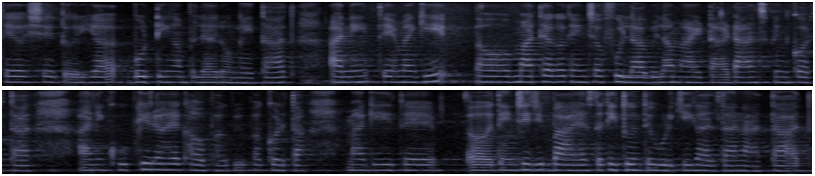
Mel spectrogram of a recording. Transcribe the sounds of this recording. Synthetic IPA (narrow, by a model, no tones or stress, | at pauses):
t̪eəɕed̪əɾjaboʈiŋɡapljaɾoŋɡajt̪at̪a̰nit̪emaɡiː | mat̪ʰjaɡat̪jãɲt͡ɕjafulabilamajʈaɖãnspinkəɾt̪at̪añikʰuːpkiɾəɦekʰawpaɡ̚bibakːəɾt̪a | maɡiːt̪e | t̪jãɲt͡ɕid͡ʑibajast̪at̪it̪ʰuːnt̪euɽkiːɡʱalt̪anat̪at̪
